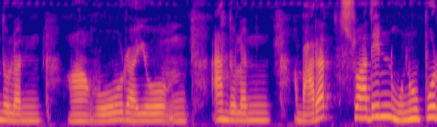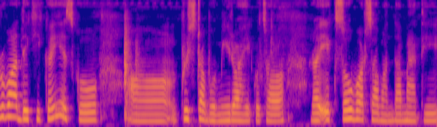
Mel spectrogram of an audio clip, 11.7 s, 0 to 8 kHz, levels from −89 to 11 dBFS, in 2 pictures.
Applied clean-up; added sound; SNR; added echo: none; none; none; none.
